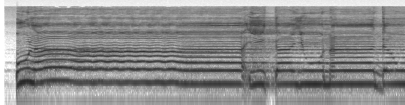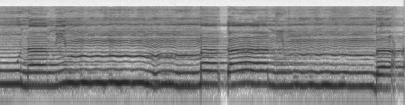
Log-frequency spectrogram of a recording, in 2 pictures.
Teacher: terdapat huruf dal yang mati di akhir kalimat dan dibaca waqaf qalqalah kubra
